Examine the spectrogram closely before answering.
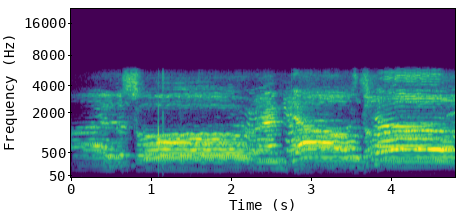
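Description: A group of voices singing together in harmony without accompaniment, holding long notes.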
